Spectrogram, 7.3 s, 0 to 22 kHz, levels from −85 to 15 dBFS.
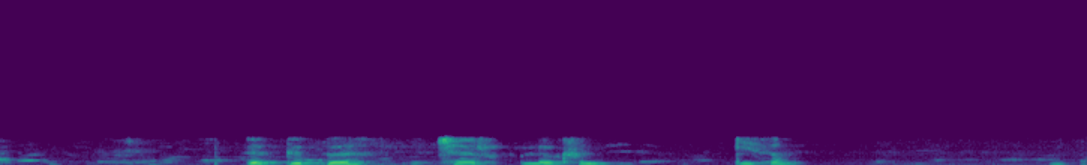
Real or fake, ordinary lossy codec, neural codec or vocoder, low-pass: fake; Opus, 32 kbps; codec, 16 kHz in and 24 kHz out, 2.2 kbps, FireRedTTS-2 codec; 3.6 kHz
